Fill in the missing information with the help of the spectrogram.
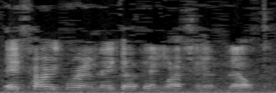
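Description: A vlogger talking through an online voice changer that pitch-shifts the voice to sound female, rambling casually with many ums and restarts. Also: sharp tone, a little hiss or hum, low-quality recording. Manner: halting, full of ums and restarts. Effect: pitch-shifted voice changer, meant to sound female. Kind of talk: casual rambling vlog monologue. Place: home, hot climate.

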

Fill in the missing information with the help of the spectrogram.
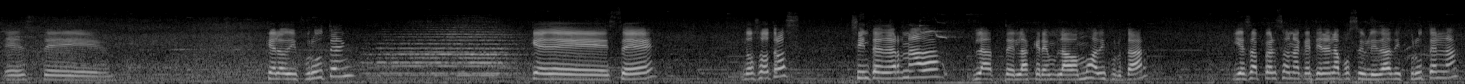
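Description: A young Venezuelan woman, a migrant mother, speaking plainly and with feeling in a halting street interview in an outdoor shelter. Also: sits high, music in the background.

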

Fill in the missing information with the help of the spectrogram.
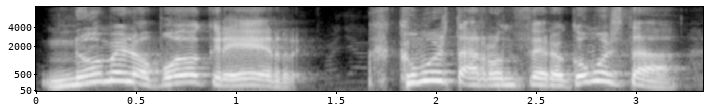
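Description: Excitable man reacting to football. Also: high-pitched, moderate pace. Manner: excitable, swearing, repeats phrases. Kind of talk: live reaction commentary.

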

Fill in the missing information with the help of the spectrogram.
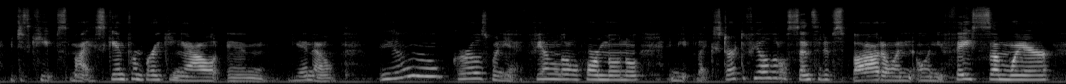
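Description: A woman chatting casually as she reviews used-up beauty products, chatty and self-deprecating, with soft asides. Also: mid-range voice. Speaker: beauty vlogger.

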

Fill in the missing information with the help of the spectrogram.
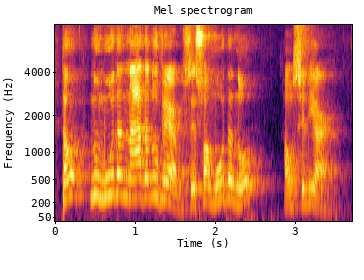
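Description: A man's voice: very high voice, big pitch swings, a little fast. A man with a Brazilian Portuguese accent teaching an English grammar lesson, patiently repeating points with examples. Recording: roomy echo.

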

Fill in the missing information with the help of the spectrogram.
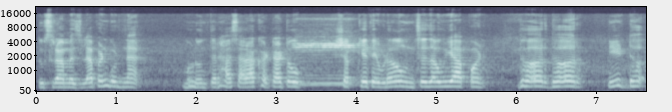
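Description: A woman's voice: a little high, steady tone, unhurried, slight background noise. A woman voicing a plucky, resourceful boy in a storybook reading, eager and urgent as he gives orders.

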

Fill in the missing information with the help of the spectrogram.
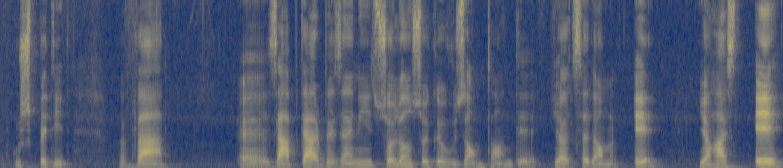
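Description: A man whose first language is Persian teaches French casually, explaining in Persian and repeating French words slowly. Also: mid-range voice, gravelly.

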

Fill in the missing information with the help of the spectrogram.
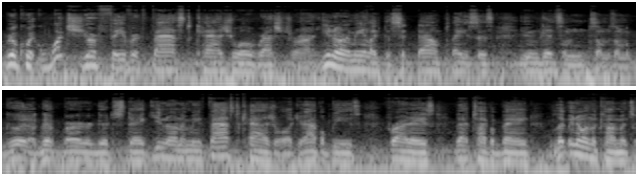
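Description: A man's voice: low voice, brisk, few pauses. A man in his thirties with a lisp and slushy s sounds gives a casual, joking, sweary food review. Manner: animated, joking, profane. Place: inside a car, driving and parked. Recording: car interior with road noise. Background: vehicle noise.

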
